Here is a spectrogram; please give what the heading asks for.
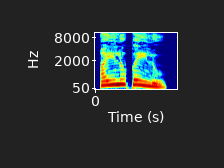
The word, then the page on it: ಅಯಿಲುಪಯಿಲು: Kannada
